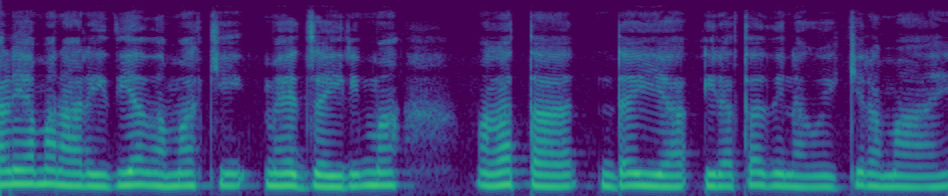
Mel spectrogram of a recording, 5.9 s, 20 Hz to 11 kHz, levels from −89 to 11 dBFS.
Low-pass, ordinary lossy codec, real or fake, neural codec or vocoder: 9.9 kHz; none; real; none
